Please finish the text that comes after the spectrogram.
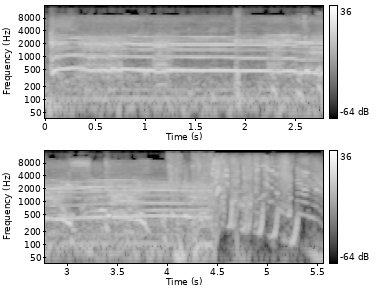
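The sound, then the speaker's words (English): A goat-sounding car horn that Tesla will offer on its new cars, bleating like a goat: a loud, nasal, wavering tone held for several seconds, ending in a flurry of quick falling squeals. “You can actually get a goat-sounding horn.”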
